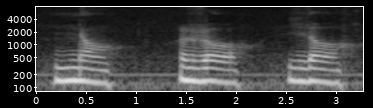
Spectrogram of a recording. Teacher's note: वर्ष से मतलब होता है मसूड़ा। जिन व्यंजनों के उच्चारण में जीभ ऊपरी मसूड़ों को स्पर्श करता है वर्ष व्यंजन कहलाते हैं। जैसे न, र, ल, ये सब वर्ष व्यंजन में आते हैं।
